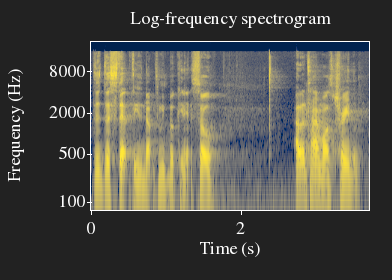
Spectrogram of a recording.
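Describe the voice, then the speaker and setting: A man's voice: fairly low pitch, fast talker, mellow. A man in his twenties with a London accent, chatting informally and playfully as a podcast host. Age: 20s. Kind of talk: casual chat. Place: bright living room, on a sofa. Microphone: podcast mic on a boom arm.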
